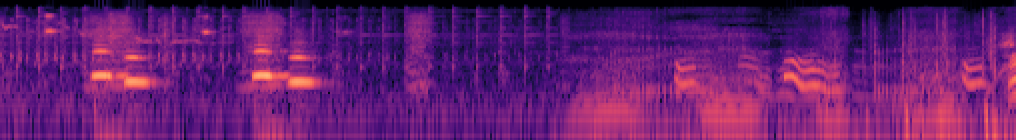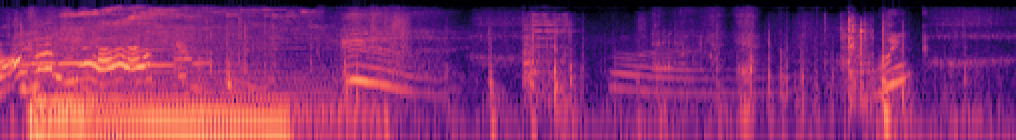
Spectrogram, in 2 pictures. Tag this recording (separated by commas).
Music, Speech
